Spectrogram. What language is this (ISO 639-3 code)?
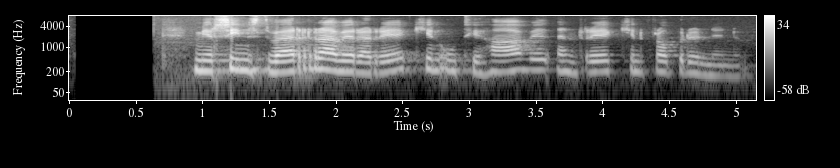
isl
